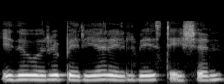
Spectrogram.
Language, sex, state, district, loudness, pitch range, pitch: Tamil, female, Tamil Nadu, Nilgiris, -12 LUFS, 200-215 Hz, 210 Hz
